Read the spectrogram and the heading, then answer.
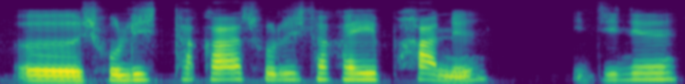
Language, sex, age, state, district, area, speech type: Bodo, female, 45-60, Assam, Baksa, rural, spontaneous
